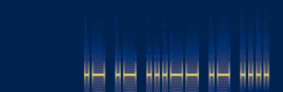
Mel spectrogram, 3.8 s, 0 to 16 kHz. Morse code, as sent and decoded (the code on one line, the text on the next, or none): .- .- ...-- .- ....
AA3AH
